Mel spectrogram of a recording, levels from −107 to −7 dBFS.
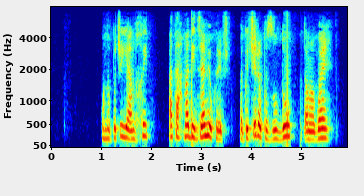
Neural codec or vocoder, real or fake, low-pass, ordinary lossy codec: none; real; 7.2 kHz; AAC, 32 kbps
